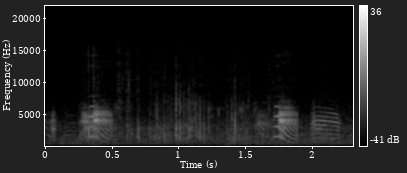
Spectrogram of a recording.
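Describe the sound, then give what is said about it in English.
Two short, high-pitched calls from a parent finch signalling heat to its offspring, each a quick rasping chirp with a downward sweep, sound about a second apart against a faint hiss of background noise. “Scientists are still figuring out how exactly this sound signal from the parents ends up changing their offspring's development.”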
